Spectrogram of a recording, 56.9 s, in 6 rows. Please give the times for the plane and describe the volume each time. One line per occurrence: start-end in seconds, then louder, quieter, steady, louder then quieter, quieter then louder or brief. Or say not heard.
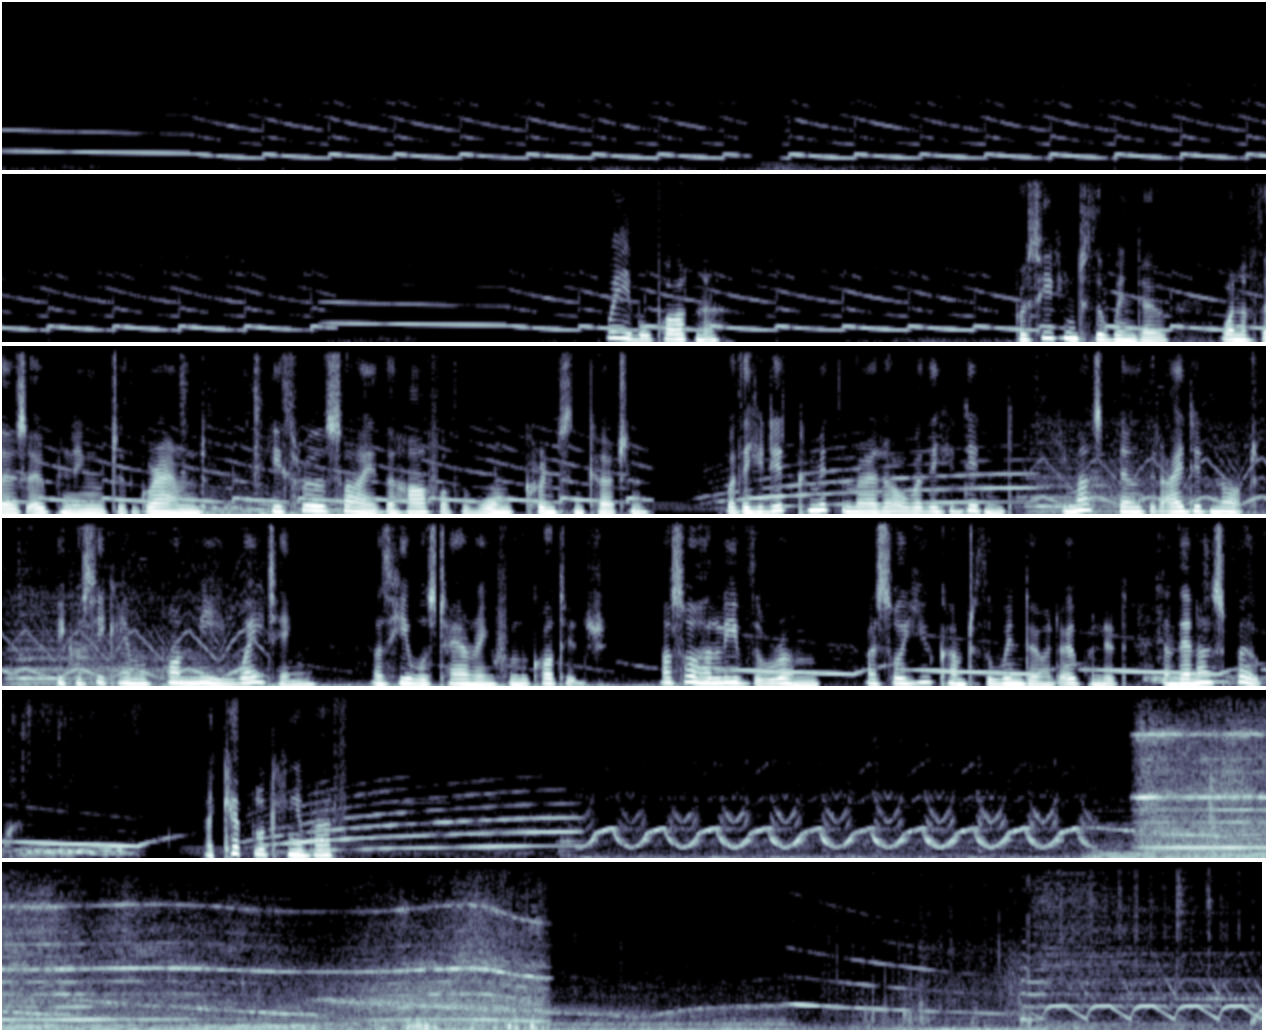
46.4-51.5 quieter then louder.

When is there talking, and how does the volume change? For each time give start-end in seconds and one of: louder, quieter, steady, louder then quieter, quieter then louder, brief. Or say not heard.
14.0-14.9 brief
17.0-38.1 steady
39.5-40.5 brief.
